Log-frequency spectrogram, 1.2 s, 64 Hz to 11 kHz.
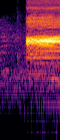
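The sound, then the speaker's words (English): A loud, sustained electronic buzzer at the scorer's table of a basketball game blares abruptly about halfway through and holds steady to the end, following a stretch of quieter arena murmur; it calls the officials over to the table with 10 seconds left in the fourth quarter. “And the officials are buzzed over to the scores table.”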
